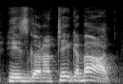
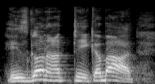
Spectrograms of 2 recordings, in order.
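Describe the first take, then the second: First: The words 'going to' are reduced to 'gonna'. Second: The same.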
